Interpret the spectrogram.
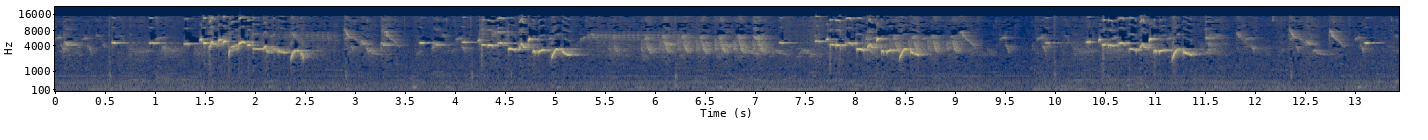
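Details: Javan tesia (Tesia superciliaris) singing its characteristic song: high, rapid tumbling phrases of sharp whistles and descending trills, repeated about every three seconds, with softer chirps between.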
